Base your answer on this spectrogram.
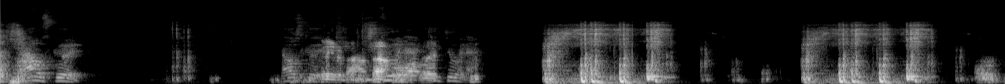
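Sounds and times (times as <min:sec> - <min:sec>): drum beat from vinyl record: 0:00.0 - 0:00.3, 0:05.4 - 0:06.8, 0:08.0 - 0:10.0.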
